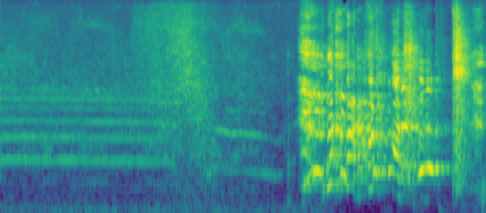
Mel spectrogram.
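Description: A movie soundtrack plays a long held high note over a low rumble. About four seconds in, it gives way to a man and a woman bursting into loud laughter.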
